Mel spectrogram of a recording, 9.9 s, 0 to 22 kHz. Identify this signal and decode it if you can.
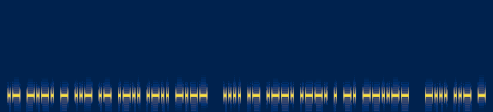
Morse code, heard as a keyed tone, about 25 wpm, 600 Hz. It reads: ACTUALLY HAPPEN, BUT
